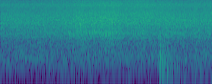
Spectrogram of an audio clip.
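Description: Wind roars steadily through a hurricane, Hurricane Dorian, as broadband rushing noise, then a stronger gust swells and buffets near the microphone in a brief burst toward the end.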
